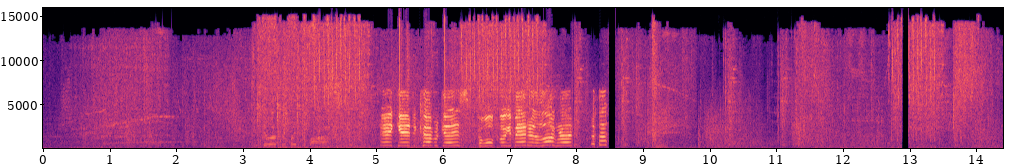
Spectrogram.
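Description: A weapon fires energy blasts in bursts.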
